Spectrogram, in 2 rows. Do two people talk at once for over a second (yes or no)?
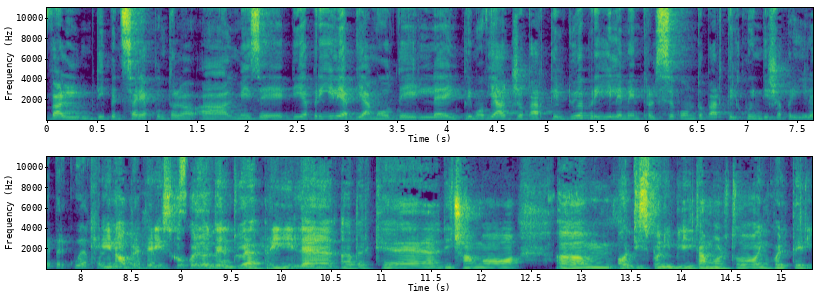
yes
